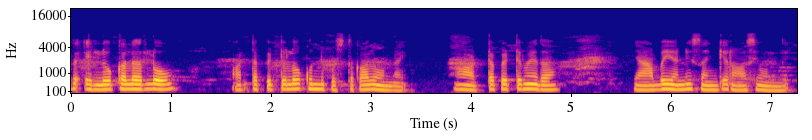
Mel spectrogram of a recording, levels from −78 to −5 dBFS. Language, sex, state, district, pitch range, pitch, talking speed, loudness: Telugu, female, Telangana, Hyderabad, 175-195 Hz, 185 Hz, 125 wpm, -18 LUFS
